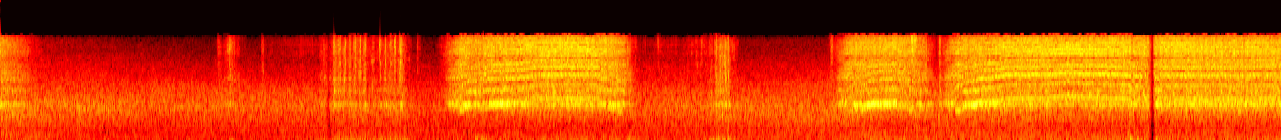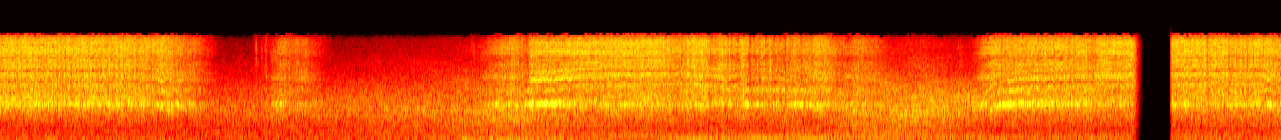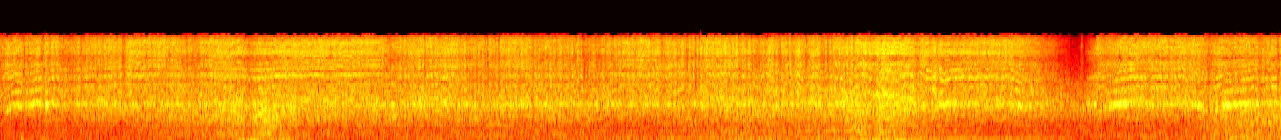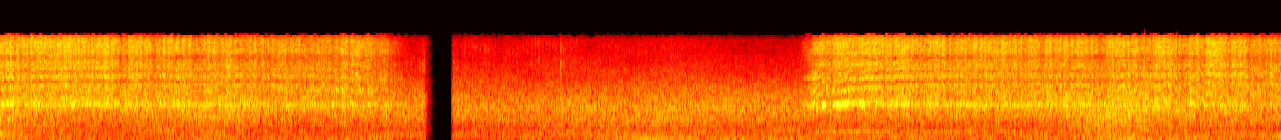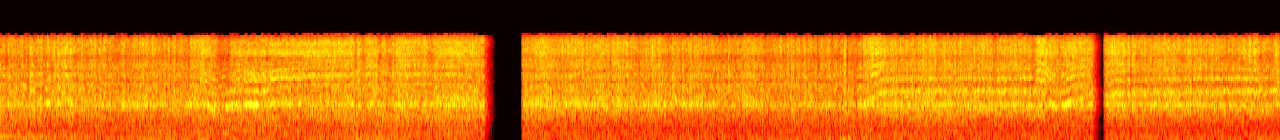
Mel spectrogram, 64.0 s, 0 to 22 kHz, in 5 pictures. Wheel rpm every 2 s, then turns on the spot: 10, 10, 90, 30, 60, 150, 160, 70, 10, 120, 100, 80, 150, 160, 160, 160, 160, 140, 110, 150, 160, 20, 0, 80, 160, 160, 140, 150, 160, 160, 170, 180.
2-4 6-8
